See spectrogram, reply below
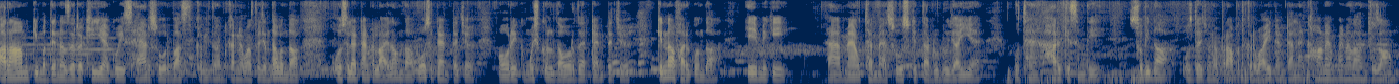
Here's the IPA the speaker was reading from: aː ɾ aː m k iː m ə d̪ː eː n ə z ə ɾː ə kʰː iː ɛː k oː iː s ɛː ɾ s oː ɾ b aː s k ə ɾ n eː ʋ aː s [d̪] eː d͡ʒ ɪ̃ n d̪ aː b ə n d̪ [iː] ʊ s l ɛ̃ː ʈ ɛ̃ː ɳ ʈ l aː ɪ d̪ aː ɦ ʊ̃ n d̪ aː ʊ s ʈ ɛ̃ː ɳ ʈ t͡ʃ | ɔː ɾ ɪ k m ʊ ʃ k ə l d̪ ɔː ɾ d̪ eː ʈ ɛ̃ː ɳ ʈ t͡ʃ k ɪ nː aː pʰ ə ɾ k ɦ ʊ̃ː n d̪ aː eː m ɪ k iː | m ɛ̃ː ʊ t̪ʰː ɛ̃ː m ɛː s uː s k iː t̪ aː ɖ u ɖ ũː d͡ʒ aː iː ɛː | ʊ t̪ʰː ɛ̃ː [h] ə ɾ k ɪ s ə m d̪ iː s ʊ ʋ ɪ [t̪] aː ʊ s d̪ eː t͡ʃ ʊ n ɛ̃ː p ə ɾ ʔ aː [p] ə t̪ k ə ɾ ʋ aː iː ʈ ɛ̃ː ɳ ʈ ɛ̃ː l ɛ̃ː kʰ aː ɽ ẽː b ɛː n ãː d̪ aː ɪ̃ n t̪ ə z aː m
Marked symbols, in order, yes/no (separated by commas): no, no, yes, no, yes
